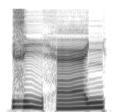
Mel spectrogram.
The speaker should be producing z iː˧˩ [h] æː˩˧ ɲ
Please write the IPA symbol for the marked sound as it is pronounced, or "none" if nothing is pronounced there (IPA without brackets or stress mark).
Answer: h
